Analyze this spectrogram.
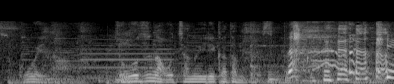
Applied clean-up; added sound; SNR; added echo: none; Wind instrument, woodwind instrument; 19 dB; none.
